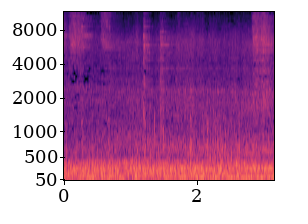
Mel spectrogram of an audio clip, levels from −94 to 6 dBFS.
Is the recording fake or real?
real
